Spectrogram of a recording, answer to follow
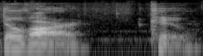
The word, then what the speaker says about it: Dobhar-Chú: turn into a debate from what I read it's the doar coup kind of and it's the way they pronounce it there it's like dovar cou dovar cou yeah so we're rolling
